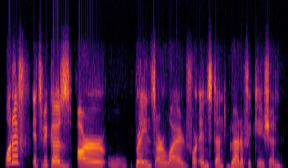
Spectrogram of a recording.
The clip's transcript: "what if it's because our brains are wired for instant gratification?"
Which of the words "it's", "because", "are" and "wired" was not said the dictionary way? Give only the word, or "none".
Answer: none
